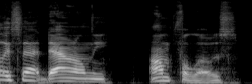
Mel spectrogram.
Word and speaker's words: omphalos: Till he sat down on the omphalos. That's how you say it, apparently. It's Greek.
